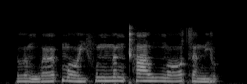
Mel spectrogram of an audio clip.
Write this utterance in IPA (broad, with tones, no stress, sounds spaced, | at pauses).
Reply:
l ʊ˨˩ ŋ w œː˨˥ p̚ m ɔː˨ j f ʊ˧ ŋ n̪ ɐ˧ ŋ kʰ aː˧ w ŋ ɔː˨˥ t͡s ɐ˨ n j ʊ˨ k̚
